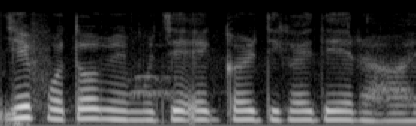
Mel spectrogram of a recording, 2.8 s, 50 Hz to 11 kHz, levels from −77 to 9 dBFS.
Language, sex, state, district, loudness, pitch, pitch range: Hindi, female, Arunachal Pradesh, Papum Pare, -18 LUFS, 230 Hz, 220-240 Hz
